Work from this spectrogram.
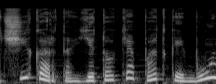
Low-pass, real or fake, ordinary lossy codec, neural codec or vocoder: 14.4 kHz; real; Opus, 64 kbps; none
